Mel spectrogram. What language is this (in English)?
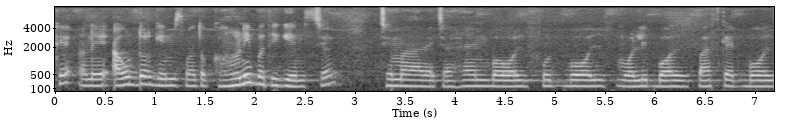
Gujarati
